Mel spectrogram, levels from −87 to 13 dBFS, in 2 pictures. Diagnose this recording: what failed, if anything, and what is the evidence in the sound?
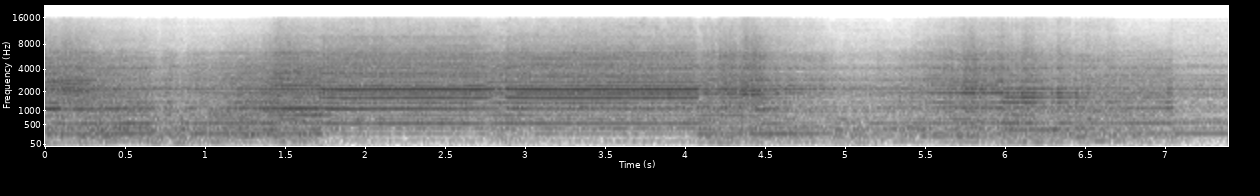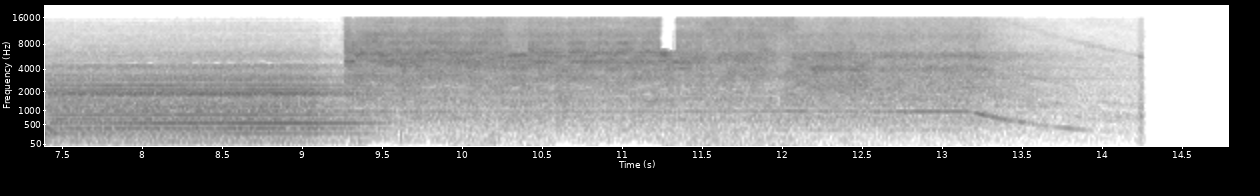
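Damaged data in a compressed stream at 9.06–9.11 s and 11.24–11.30 s, codec stage: corrupted frames broke decoding briefly before the decoder resynchronised on a later frame header.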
